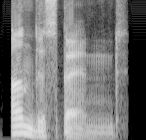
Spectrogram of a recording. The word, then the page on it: Underspend: British English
